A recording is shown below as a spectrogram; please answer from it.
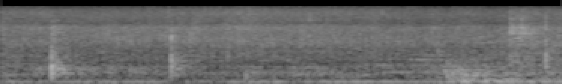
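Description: Onion frying in a pan for a home-cooked vegetable dish, a steady soft sizzle with a few sharp stirring scrapes and taps from a spoon, close and moderately loud, no talking.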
